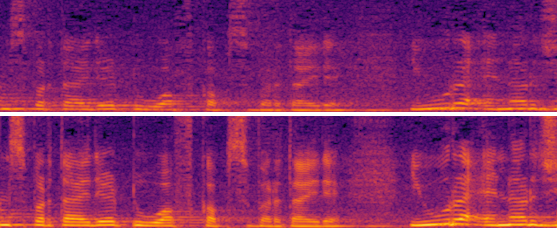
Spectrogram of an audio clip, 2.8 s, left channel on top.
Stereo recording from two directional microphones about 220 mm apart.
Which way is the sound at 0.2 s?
50° right (ahead or behind).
